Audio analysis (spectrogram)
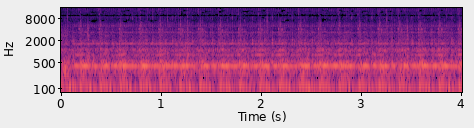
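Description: A home sewing machine doing free-motion quilting runs steadily and close, its fast, even needle chatter and motor hum continuing without a break and with no talking over it.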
